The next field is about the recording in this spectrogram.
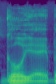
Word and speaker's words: Guglia: It looks like Guli, so people think Uli Guli. So I have multiple VHS copies of The Wedding Singer, you know, from Julia Guglia. – Yeah. – But it's actually pronounced Goulier, but no one ever gets it right.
